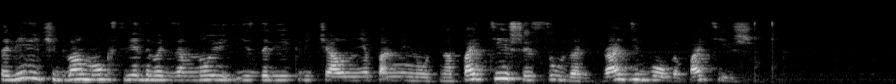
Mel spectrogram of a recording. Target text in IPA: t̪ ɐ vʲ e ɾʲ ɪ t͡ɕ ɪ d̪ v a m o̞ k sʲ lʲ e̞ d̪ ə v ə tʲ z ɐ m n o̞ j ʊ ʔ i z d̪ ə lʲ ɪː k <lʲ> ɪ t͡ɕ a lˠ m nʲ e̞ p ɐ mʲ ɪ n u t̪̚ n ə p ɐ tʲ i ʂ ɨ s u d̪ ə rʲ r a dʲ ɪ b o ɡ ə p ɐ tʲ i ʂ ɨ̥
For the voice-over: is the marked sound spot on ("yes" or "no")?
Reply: no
